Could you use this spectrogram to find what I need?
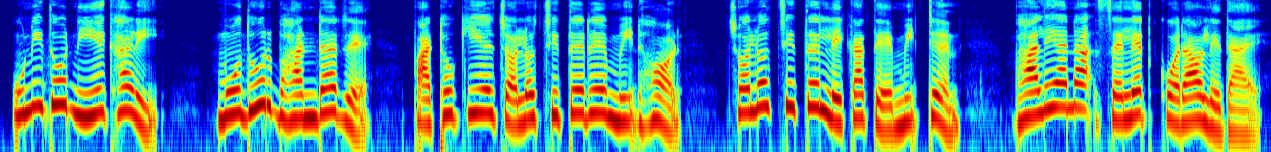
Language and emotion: Santali, neutral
